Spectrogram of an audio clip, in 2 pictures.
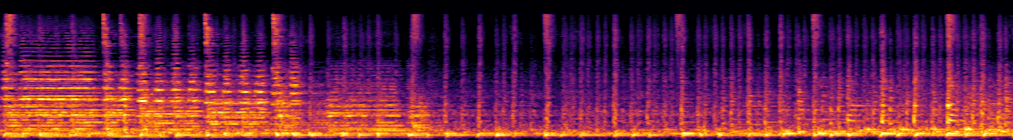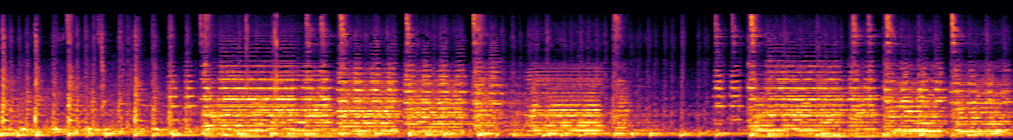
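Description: High school marching band playing: brass with marching drums and front-ensemble mallet percussion. In the middle the horns thin out into a quieter, drum-led passage, and the full band comes back in about fifteen seconds in.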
